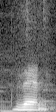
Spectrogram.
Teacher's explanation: The Th sound is called voiced dental fricatives, for example in the word then.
